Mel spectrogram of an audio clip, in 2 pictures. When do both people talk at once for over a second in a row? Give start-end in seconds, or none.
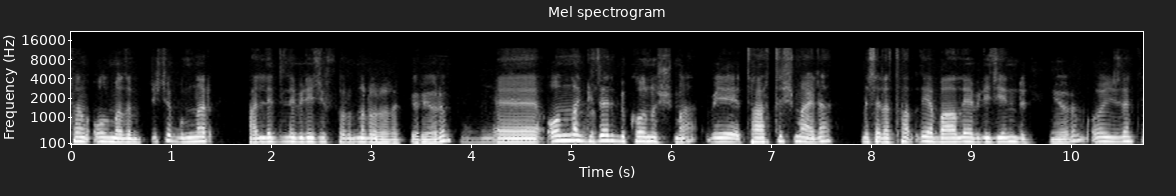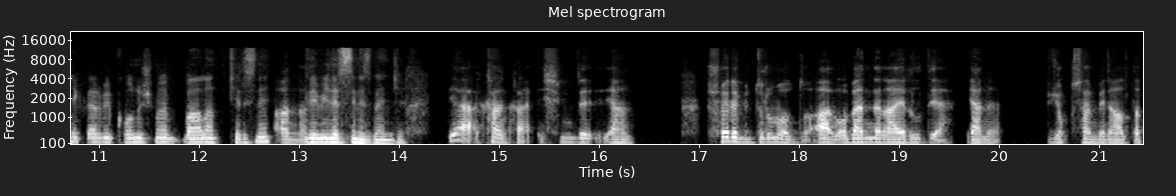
none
